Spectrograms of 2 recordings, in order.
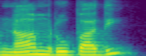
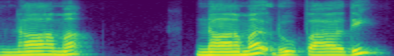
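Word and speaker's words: नामरूपादि: you pronounce this Mantra if you are still committing that mistake of nam nam why like Hindi people North Indian people do try to try to be attentive there it's not Nam rupadi it is n rupadi salutations to Amma who's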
